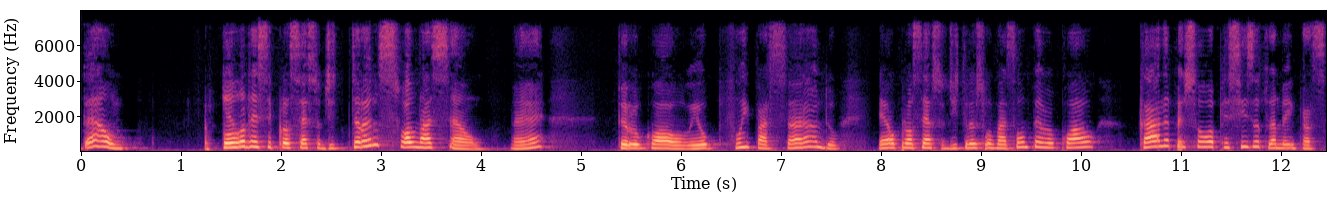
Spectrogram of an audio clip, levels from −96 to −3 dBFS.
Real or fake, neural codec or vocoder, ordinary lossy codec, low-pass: fake; codec, 16 kHz, 1 kbps, FunCodec, trained on LibriTTS, 50 frames a second; Opus, 64 kbps; 7.2 kHz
